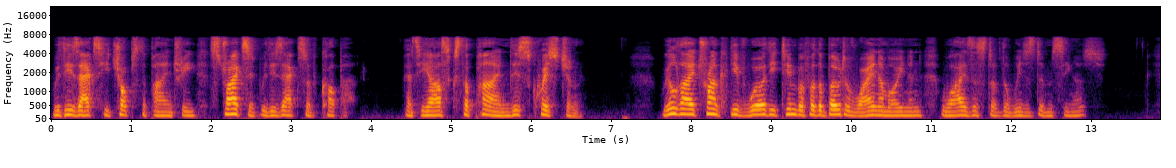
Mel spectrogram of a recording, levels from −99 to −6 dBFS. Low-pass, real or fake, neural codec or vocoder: 7.2 kHz; real; none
